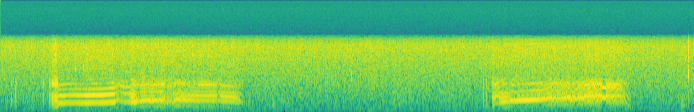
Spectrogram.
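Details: Sammie the cat asleep on a lap, giving two sustained, buzzy-toned snores that waver and rise slightly, spaced by a few seconds of near silence with faint clicks.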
